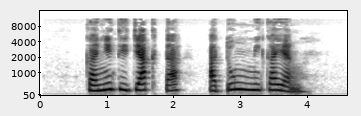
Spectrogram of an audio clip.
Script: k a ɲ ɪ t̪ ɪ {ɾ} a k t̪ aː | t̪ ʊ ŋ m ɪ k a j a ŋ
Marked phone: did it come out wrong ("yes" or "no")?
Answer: yes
